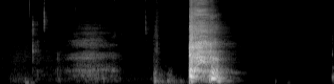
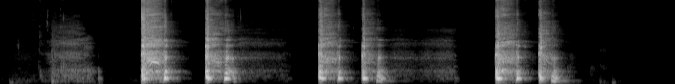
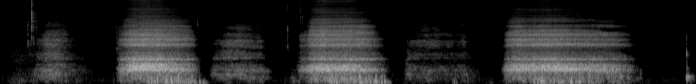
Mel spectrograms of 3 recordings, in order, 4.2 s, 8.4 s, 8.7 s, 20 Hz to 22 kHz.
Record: cough_length: 4.2 s
cough_amplitude: 32768
cough_signal_mean_std_ratio: 0.23
three_cough_length: 8.4 s
three_cough_amplitude: 32768
three_cough_signal_mean_std_ratio: 0.32
exhalation_length: 8.7 s
exhalation_amplitude: 10097
exhalation_signal_mean_std_ratio: 0.53
survey_phase: beta (2021-08-13 to 2022-03-07)
age: 18-44
gender: Male
wearing_mask: 'No'
symptom_cough_any: true
symptom_runny_or_blocked_nose: true
symptom_sore_throat: true
symptom_fatigue: true
symptom_headache: true
smoker_status: Never smoked
respiratory_condition_asthma: false
respiratory_condition_other: false
recruitment_source: Test and Trace
submission_delay: 2 days
covid_test_result: Positive
covid_test_method: LFT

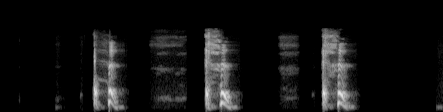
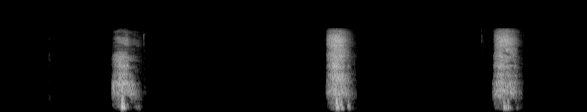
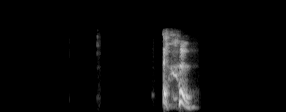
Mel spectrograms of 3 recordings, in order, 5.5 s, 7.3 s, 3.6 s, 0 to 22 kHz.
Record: three_cough_length: 5.5 s
three_cough_amplitude: 29012
three_cough_signal_mean_std_ratio: 0.25
exhalation_length: 7.3 s
exhalation_amplitude: 22589
exhalation_signal_mean_std_ratio: 0.23
cough_length: 3.6 s
cough_amplitude: 27906
cough_signal_mean_std_ratio: 0.2
survey_phase: beta (2021-08-13 to 2022-03-07)
age: 45-64
gender: Female
wearing_mask: 'No'
symptom_headache: true
smoker_status: Never smoked
respiratory_condition_asthma: true
respiratory_condition_other: false
recruitment_source: REACT
submission_delay: 2 days
covid_test_result: Negative
covid_test_method: RT-qPCR
influenza_a_test_result: Negative
influenza_b_test_result: Negative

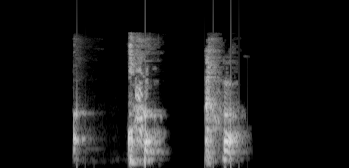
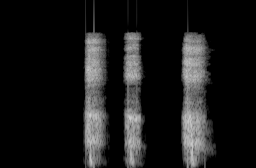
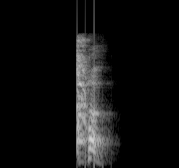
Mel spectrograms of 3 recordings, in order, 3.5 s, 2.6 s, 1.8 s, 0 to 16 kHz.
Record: three_cough_length: 3.5 s
three_cough_amplitude: 29485
three_cough_signal_mean_std_ratio: 0.33
exhalation_length: 2.6 s
exhalation_amplitude: 32768
exhalation_signal_mean_std_ratio: 0.35
cough_length: 1.8 s
cough_amplitude: 23253
cough_signal_mean_std_ratio: 0.27
survey_phase: beta (2021-08-13 to 2022-03-07)
age: 45-64
gender: Male
wearing_mask: 'No'
symptom_none: true
symptom_onset: 12 days
smoker_status: Ex-smoker
respiratory_condition_asthma: false
respiratory_condition_other: false
recruitment_source: REACT
submission_delay: 1 day
covid_test_result: Negative
covid_test_method: RT-qPCR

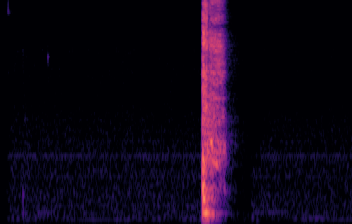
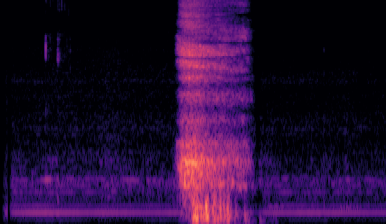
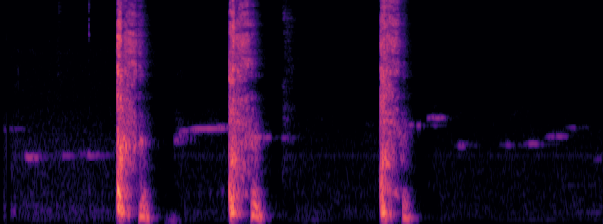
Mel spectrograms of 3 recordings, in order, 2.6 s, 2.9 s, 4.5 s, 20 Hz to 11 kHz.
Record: cough_length: 2.6 s
cough_amplitude: 31503
cough_signal_mean_std_ratio: 0.17
exhalation_length: 2.9 s
exhalation_amplitude: 22192
exhalation_signal_mean_std_ratio: 0.31
three_cough_length: 4.5 s
three_cough_amplitude: 30061
three_cough_signal_mean_std_ratio: 0.26
survey_phase: beta (2021-08-13 to 2022-03-07)
age: 18-44
gender: Male
wearing_mask: 'No'
symptom_runny_or_blocked_nose: true
symptom_onset: 3 days
smoker_status: Current smoker (e-cigarettes or vapes only)
respiratory_condition_asthma: false
respiratory_condition_other: false
recruitment_source: Test and Trace
submission_delay: 2 days
covid_test_result: Positive
covid_test_method: RT-qPCR
covid_ct_value: 24.1
covid_ct_gene: ORF1ab gene
covid_ct_mean: 24.6
covid_viral_load: 8600 copies/ml
covid_viral_load_category: Minimal viral load (< 10K copies/ml)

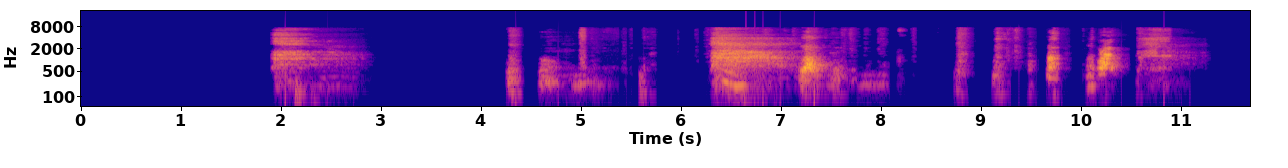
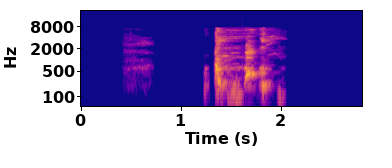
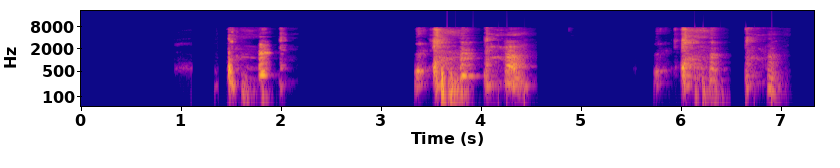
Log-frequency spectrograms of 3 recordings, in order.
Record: exhalation_length: 11.7 s
exhalation_amplitude: 26027
exhalation_signal_mean_std_ratio: 0.3
cough_length: 2.8 s
cough_amplitude: 26265
cough_signal_mean_std_ratio: 0.24
three_cough_length: 7.3 s
three_cough_amplitude: 26248
three_cough_signal_mean_std_ratio: 0.3
survey_phase: alpha (2021-03-01 to 2021-08-12)
age: 45-64
gender: Male
wearing_mask: 'No'
symptom_none: true
smoker_status: Current smoker (e-cigarettes or vapes only)
respiratory_condition_asthma: false
respiratory_condition_other: false
recruitment_source: REACT
submission_delay: 1 day
covid_test_result: Negative
covid_test_method: RT-qPCR
covid_ct_value: 43.0
covid_ct_gene: N gene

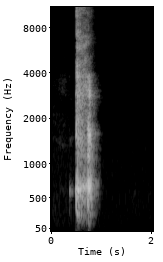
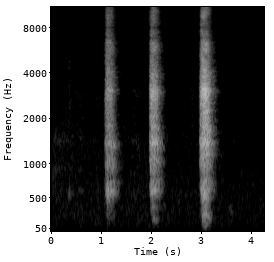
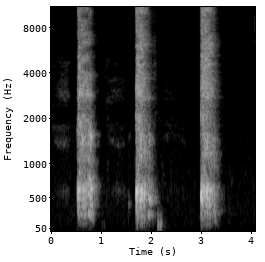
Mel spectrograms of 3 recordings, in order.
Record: cough_length: 2.0 s
cough_amplitude: 32766
cough_signal_mean_std_ratio: 0.32
exhalation_length: 4.3 s
exhalation_amplitude: 30352
exhalation_signal_mean_std_ratio: 0.25
three_cough_length: 4.1 s
three_cough_amplitude: 28012
three_cough_signal_mean_std_ratio: 0.38
survey_phase: beta (2021-08-13 to 2022-03-07)
age: 65+
gender: Female
wearing_mask: 'No'
symptom_none: true
smoker_status: Ex-smoker
respiratory_condition_asthma: false
respiratory_condition_other: false
recruitment_source: REACT
submission_delay: 1 day
covid_test_result: Negative
covid_test_method: RT-qPCR
influenza_a_test_result: Negative
influenza_b_test_result: Negative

